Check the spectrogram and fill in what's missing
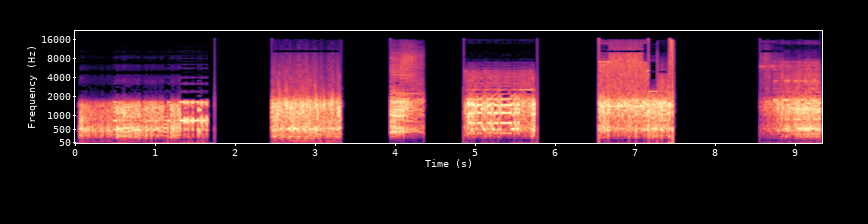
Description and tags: Glitch Elements
If a computer is blowing up by itself or a robot has got a malfunction, then this sound can help you to create the right atmosphere.
It comes with different parts in the mix that can help editors and sound designers to obtain the right tone which they were looking for.
Enjoy
futuristic, glitch, distortion, electronic, fi, Hi-Tech, sci-fi, design, electric, fx, future, effect, sci, digital, Computer, freaky, lo-fi, weird, strange, soundeffect, digital-distortion, robot, abstract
